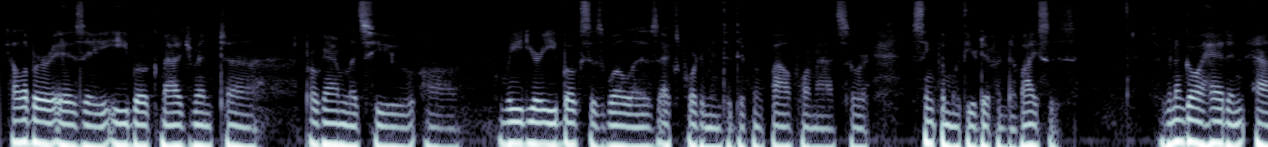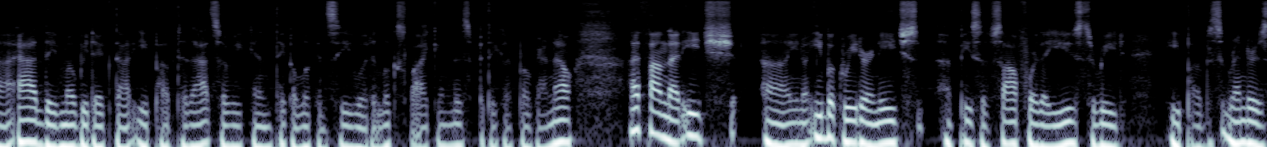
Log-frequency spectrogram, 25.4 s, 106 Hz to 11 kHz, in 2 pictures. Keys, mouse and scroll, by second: 0.0 click, 3.5-5.3 drag, 6.2 click, 7.8-9.8 drag, 11.9 click, 13.8 click, 14.9 click, 17.8 click.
